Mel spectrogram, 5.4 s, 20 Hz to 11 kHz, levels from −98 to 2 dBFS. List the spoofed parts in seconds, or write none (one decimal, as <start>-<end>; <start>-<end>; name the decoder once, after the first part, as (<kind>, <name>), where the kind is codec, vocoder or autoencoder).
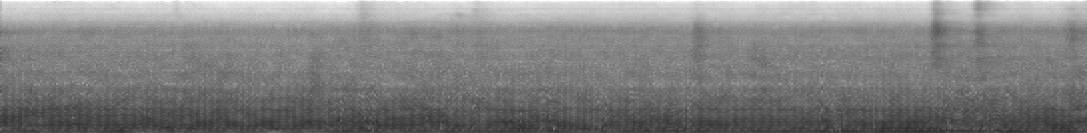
0.0-5.4 (vocoder, Vocos)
